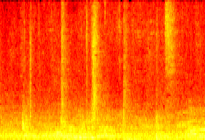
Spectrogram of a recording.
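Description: Steady loud city background noise with faint voices, broken by a few sharp knocks from a handheld camera jostled as its holder walks.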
